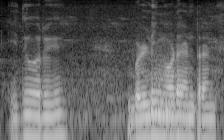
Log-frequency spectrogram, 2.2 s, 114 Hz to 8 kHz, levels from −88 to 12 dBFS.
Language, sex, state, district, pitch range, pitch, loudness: Tamil, male, Tamil Nadu, Kanyakumari, 110-120 Hz, 115 Hz, -15 LUFS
